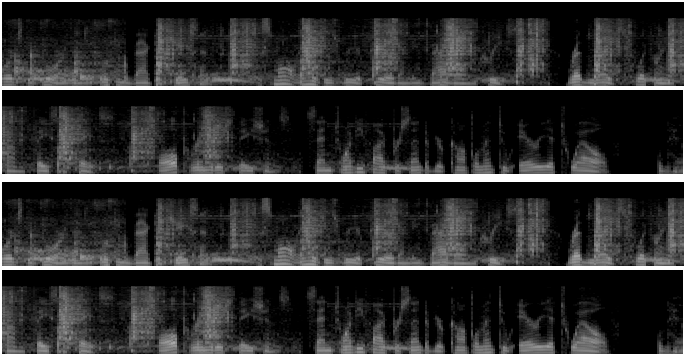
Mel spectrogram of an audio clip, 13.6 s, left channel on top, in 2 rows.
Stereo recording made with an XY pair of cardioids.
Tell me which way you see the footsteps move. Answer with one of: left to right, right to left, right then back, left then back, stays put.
left to right.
